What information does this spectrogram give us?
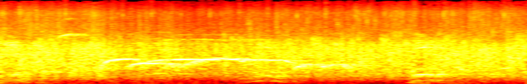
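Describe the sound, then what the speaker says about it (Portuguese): Dense, continuous applause from a congregation at an Assembleia de Deus church band and choir gathering, steady and loud throughout, with a voice and whistle-like tones faintly rising above the clapping. "Uma salva de palmas para a nossa"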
